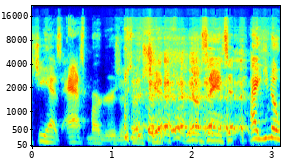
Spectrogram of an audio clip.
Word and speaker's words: Asperger's: And I thought it was Asperger's. Yeah. And it's not. It's Asperger's. Asperger's. You gotta pronounce. I've been putting ground beef in it the whole time, dude. Like, I've been straight burgering it.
